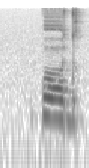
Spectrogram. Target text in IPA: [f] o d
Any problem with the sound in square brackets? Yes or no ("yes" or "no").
yes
